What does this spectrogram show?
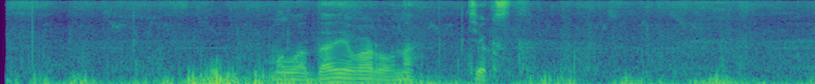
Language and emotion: Russian, neutral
